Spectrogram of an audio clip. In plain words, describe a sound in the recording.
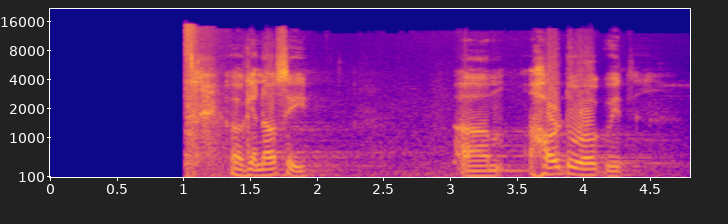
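A young man speaks calmly through a close microphone.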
